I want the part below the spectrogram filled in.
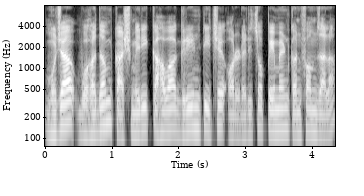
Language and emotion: Goan Konkani, neutral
